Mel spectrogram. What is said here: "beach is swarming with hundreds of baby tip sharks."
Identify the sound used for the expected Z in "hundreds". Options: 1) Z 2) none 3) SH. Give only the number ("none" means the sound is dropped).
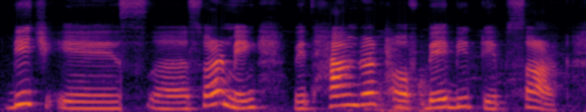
2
